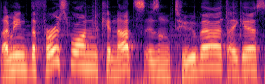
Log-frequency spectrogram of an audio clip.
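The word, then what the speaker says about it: Knuts: Can nuts? I guess that also works. I mean, I still think they are actually pronounced kuts.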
